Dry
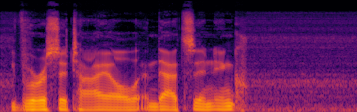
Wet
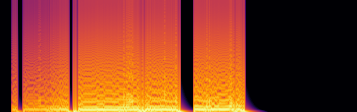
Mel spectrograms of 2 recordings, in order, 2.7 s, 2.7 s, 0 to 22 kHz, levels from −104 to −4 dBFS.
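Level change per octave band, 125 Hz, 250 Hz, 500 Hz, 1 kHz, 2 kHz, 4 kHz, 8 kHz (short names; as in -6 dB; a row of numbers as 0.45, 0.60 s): +23.0, +17.0, +13.0, +17.0, +19.5, +15.0, +18.0 dB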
